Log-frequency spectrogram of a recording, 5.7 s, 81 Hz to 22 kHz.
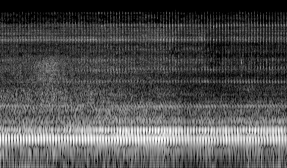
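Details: Toyota Hilux Tiger D4D diesel after repair of fuel system leak: steady even diesel clatter at idle, no misses or stumbles; engine settled and smooth.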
